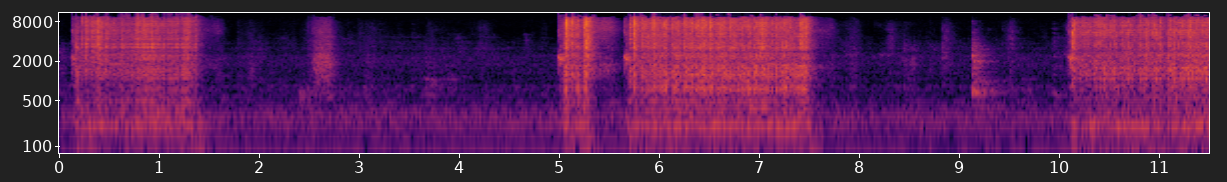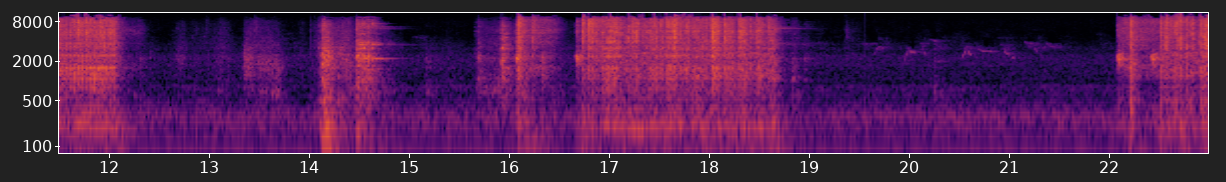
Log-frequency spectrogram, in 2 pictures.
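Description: An angle grinder whines and grinds against steel in short bursts.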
